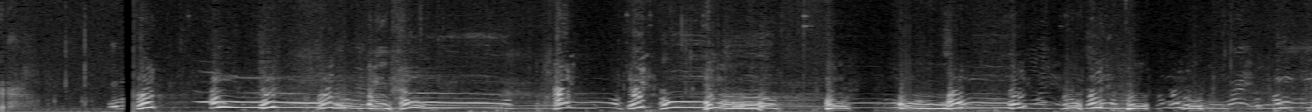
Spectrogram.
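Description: A pack of hunting hounds baying while running a cougar, with several dogs' long, drawn-out calls overlapping and repeating. The calls start about a second in.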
